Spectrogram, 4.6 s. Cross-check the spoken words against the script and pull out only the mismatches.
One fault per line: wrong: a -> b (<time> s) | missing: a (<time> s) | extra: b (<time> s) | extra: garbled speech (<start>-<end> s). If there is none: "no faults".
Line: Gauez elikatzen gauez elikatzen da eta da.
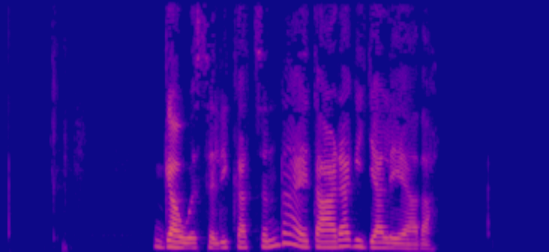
missing: gauez elikatzen (2.3 s)
extra: haragijalea (2.8 s)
